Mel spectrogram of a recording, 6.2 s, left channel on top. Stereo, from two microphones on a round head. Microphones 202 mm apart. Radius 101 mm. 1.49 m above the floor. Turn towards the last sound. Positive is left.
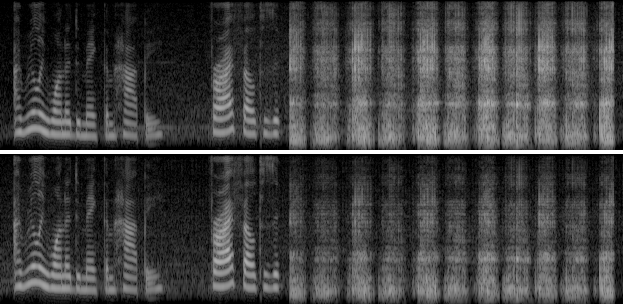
turn(degrees=70)  # may be behind; listen again after turning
